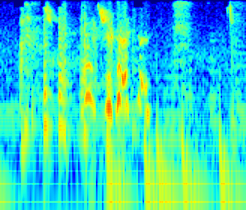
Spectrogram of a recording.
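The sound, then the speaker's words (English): A bird calls loudly and insistently, a rapid, irregular burst of sharp chirps and whistles that rise and fall in pitch, with brief pauses between. “damn, that bird going like crazy.”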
